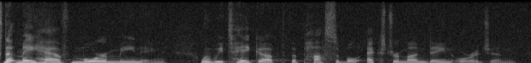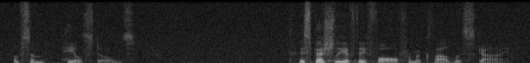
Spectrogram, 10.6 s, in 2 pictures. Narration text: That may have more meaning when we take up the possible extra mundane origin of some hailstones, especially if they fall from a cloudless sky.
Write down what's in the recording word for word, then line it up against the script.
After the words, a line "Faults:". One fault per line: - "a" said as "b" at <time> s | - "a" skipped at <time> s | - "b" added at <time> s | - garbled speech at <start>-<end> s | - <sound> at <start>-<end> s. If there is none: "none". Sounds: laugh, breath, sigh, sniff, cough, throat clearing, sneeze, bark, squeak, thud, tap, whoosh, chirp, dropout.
That may have more meaning when we take up the possible extra mundane origin of some hailstones, especially if they fall from a cloudless sky.
Faults:
none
